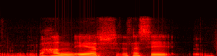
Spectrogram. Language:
Icelandic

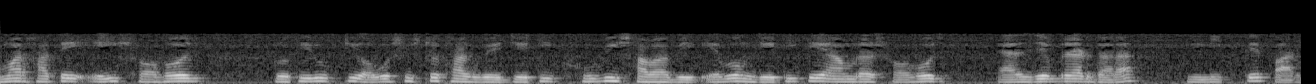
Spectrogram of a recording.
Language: Bangla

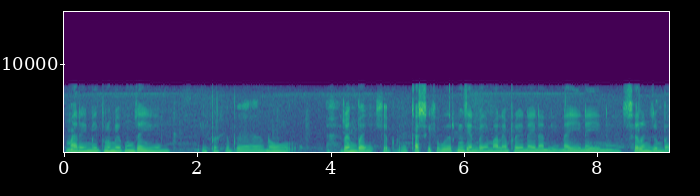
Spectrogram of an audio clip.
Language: Bodo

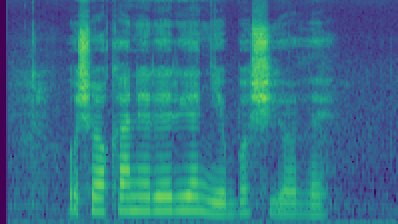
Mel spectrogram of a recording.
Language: Kikuyu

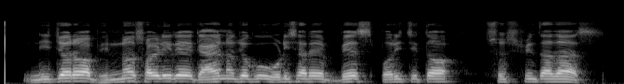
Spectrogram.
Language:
Odia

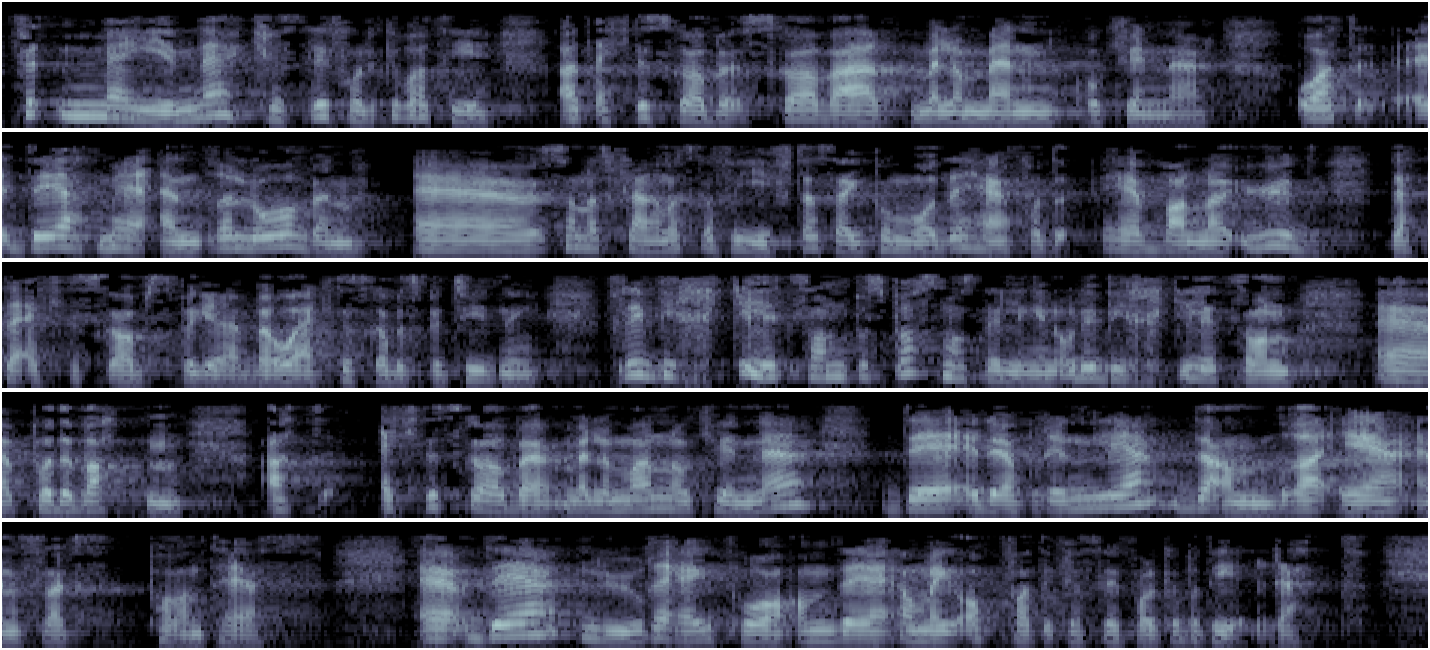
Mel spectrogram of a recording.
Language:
Norwegian Nynorsk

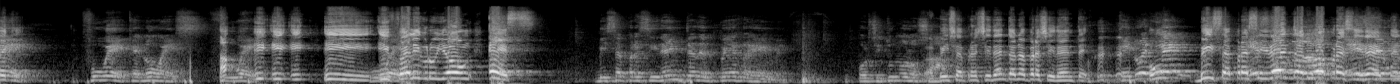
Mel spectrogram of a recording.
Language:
Spanish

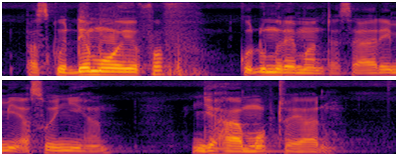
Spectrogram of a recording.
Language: Fula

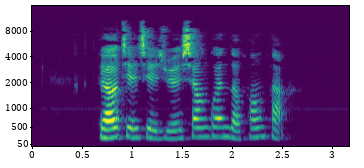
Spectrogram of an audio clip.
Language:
Chinese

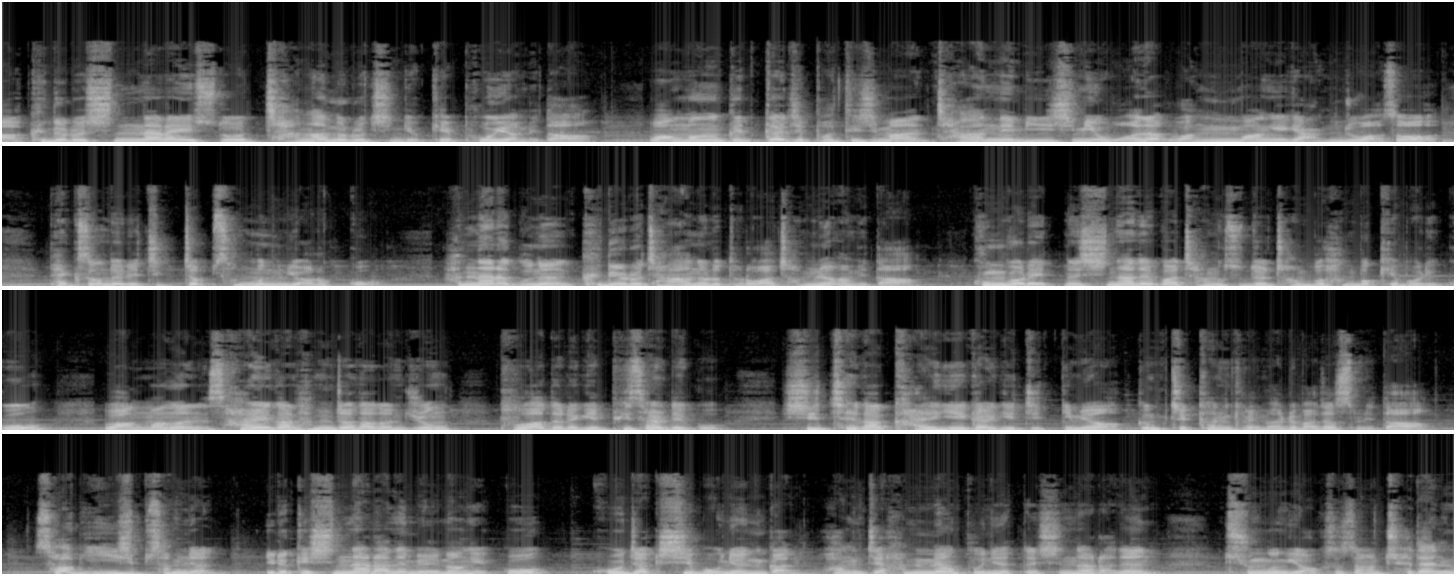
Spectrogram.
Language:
Korean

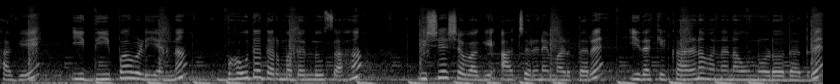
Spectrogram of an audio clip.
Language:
Kannada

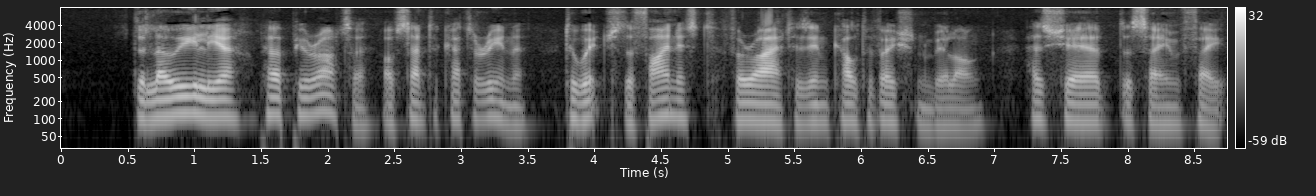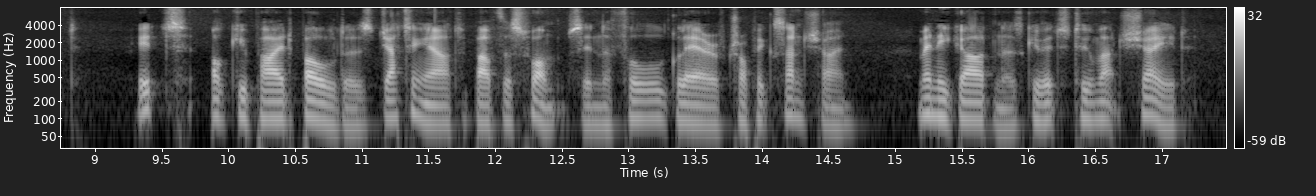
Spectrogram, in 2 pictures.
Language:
English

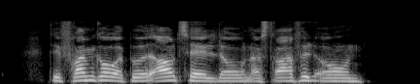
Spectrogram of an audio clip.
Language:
Danish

